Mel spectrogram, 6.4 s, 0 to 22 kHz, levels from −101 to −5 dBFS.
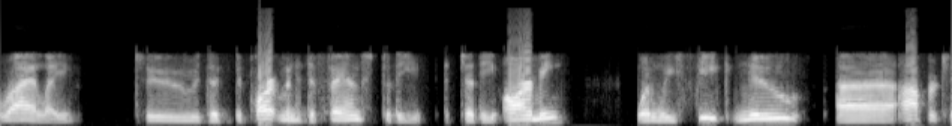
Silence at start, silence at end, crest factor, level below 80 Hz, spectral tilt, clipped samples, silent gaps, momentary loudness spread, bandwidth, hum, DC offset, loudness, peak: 0 s; 0.1 s; 16 dB; -62 dBFS; -7 dB/octave; under 0.1%; none; 15 LU; 8 kHz; none; under 0.1%; -17 LUFS; 0 dBFS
